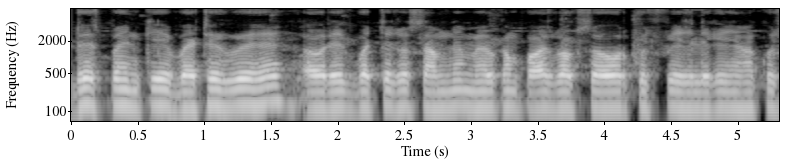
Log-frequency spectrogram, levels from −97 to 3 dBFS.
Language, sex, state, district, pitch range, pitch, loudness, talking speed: Hindi, male, Chhattisgarh, Raipur, 115-130 Hz, 120 Hz, -17 LUFS, 235 wpm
